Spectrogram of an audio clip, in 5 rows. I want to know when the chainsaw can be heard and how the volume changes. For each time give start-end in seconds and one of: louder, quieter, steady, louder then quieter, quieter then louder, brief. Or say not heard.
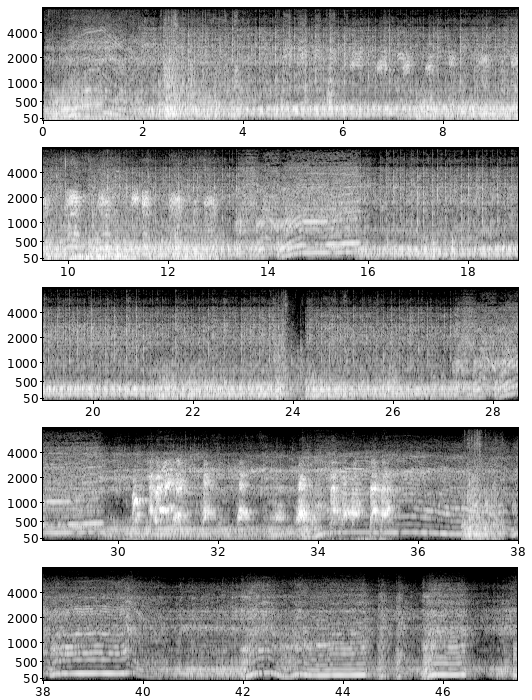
0.0-47.4 quieter.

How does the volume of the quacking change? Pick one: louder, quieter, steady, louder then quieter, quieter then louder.
louder.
